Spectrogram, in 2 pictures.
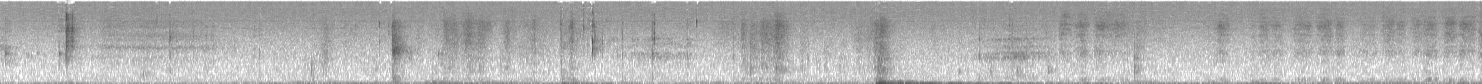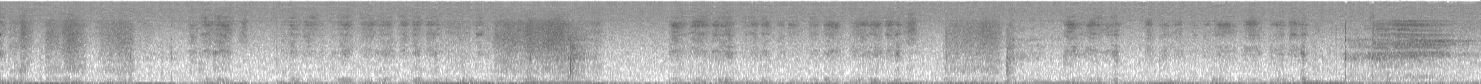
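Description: Broad-nibbed fountain pen laying down green ink on paper. Soft, close scratching strokes repeat in short bursts with small ticks and pauses throughout, over a faint low hum, and nobody speaks.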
